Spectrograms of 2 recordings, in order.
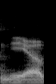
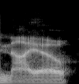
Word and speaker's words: NIO: And yes, it's pronounced Neo, but it's more fun to say NIO because look, it's not spelled like Neo. Neo. It's pronounced Neo, like the Matrix, which we are all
